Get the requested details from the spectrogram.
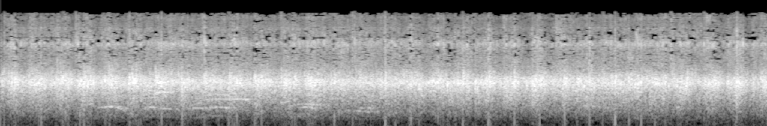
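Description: A large crowd applauds in a hall.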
